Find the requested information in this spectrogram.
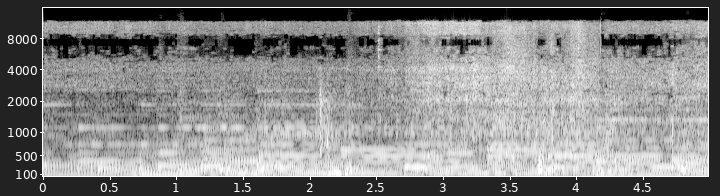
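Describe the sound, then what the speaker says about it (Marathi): Chopped figs hiss and sizzle steadily in hot jaggery in a pan, a continuous crackling fry with faint clinks over a low background hum. "आता यामध्ये मी हे जे चिरलेले अंजीर आहे हे टाकून देते."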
